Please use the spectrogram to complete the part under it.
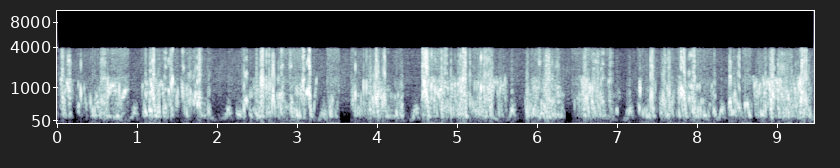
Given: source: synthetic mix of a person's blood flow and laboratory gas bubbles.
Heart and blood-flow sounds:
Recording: Doppler ultrasound of blood flow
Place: precordium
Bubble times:
0.00-0.90 s: bubbles
1.04-1.94 s: bubbles
2.22-3.24 s: bubbles
3.36-3.52 s: bubbles
3.66-4.35 s: bubbles
4.54-5.63 s: bubbles
5.83-6.35 s: bubbles
6.43-7.06 s: bubbles
7.24-8.26 s: bubbles
8.37-9.45 s: bubbles
From the record:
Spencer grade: 4 (maximum detectable bubble signal sounding continuously throughout systole and diastole of every cardiac period, and overriding the amplitude of the normal cardiac signals)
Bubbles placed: only in the low amplitude regions of the cardiac cycle

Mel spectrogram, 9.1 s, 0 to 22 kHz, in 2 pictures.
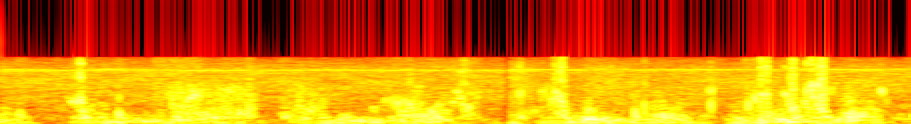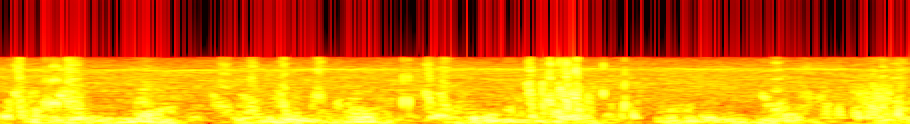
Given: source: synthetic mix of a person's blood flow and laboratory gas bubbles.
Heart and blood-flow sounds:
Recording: Doppler ultrasound of blood flow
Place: precordium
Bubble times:
0.08-0.14 s: bubbles
0.33-0.48 s: bubbles
0.56-0.64 s: bubbles
0.76-1.30 s: bubbles
1.39-1.63 s: bubbles
1.83-2.41 s: bubbles
2.56-2.88 s: bubbles
3.13-3.26 s: bubbles
3.52-3.60 s: bubbles
3.71-4.20 s: bubbles
4.39-4.45 s: bubbles
4.53-5.00 s: bubbles
5.60-6.07 s: bubbles
6.10-6.28 s: bubbles
6.43-6.89 s: bubbles
7.07-7.78 s: bubbles
8.35-9.11 s: bubbles
From the record:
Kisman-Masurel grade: 342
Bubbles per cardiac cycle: rolling drumbeat, 9 or more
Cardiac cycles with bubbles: 100%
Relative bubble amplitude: moderate (0.250 to 0.450)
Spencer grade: 3 (all of the cardiac periods contain showers or single bubble signals, but not dominating or overriding the cardiac motion signals)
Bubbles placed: only in the low amplitude regions of the cardiac cycle

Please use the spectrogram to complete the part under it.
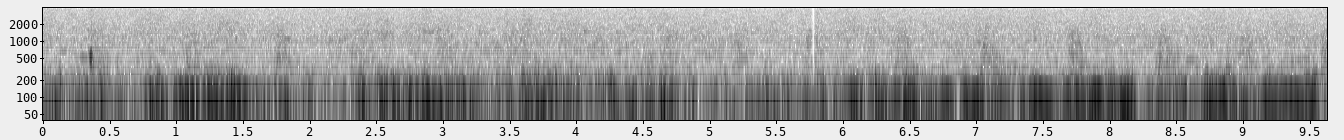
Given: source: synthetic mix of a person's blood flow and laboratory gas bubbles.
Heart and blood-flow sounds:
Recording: Doppler ultrasound of blood flow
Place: subclavian vein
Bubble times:
0.33-0.40 s: bubbles
From the record:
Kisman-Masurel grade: 113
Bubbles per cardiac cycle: 1 to 2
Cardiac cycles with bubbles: 1 to 10%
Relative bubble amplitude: loud (0.450 to 0.775)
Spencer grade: 1 (occasional bubble signal discernible with the cardiac motion signal, with majority of cardiac periods free of bubbles)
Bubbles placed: anywhere in the cardiac cycle

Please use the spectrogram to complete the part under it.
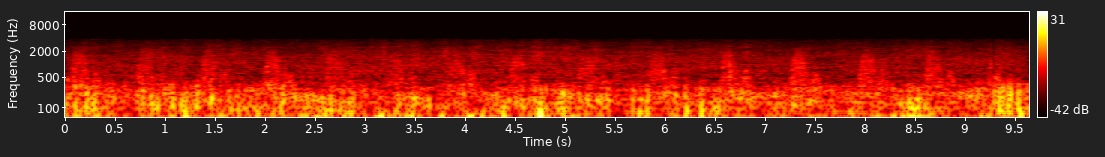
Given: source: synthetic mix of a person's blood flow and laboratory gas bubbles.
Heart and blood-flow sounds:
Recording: Doppler ultrasound of blood flow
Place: subclavian vein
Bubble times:
no bubbles
From the record:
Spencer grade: 0 (complete lack of bubble signals)

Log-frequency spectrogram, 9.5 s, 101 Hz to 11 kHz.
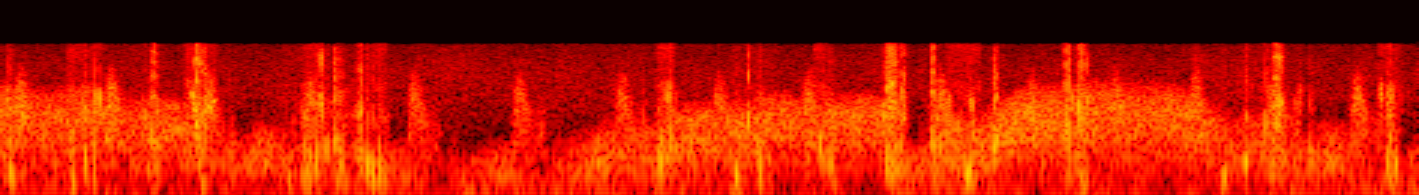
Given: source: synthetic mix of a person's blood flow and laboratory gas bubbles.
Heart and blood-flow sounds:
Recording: Doppler ultrasound of blood flow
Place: subclavian vein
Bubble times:
0.00-0.19 s: bubbles
0.45-0.71 s: bubbles
0.95-1.11 s: bubbles
1.24-1.46 s: bubbles
1.90-2.61 s: bubbles
4.37-4.52 s: bubbles
4.89-5.18 s: bubbles
5.43-5.61 s: bubbles
5.87-6.08 s: bubbles
6.18-6.55 s: bubbles
6.61-6.71 s: bubbles
6.94-7.00 s: bubbles
7.08-7.29 s: bubbles
8.14-8.21 s: bubbles
8.27-8.37 s: bubbles
8.42-8.70 s: bubbles
8.73-8.78 s: bubbles
9.19-9.37 s: bubbles
From the record:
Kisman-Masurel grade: 232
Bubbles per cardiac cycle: several, 3 to 8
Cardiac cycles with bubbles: 50 to 99%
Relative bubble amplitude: moderate (0.250 to 0.450)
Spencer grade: 3 (all of the cardiac periods contain showers or single bubble signals, but not dominating or overriding the cardiac motion signals)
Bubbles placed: anywhere in the cardiac cycle

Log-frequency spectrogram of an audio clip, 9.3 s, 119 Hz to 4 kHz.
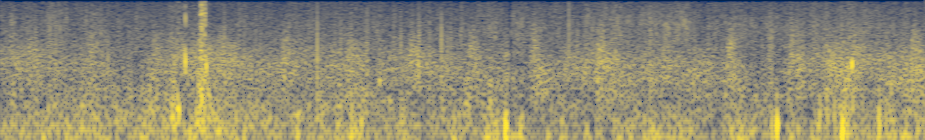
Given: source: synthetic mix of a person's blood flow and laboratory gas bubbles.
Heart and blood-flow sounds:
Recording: Doppler ultrasound of blood flow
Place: subclavian vein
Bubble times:
1.68-1.89 s: bubbles
1.95-2.12 s: bubbles
8.18-8.62 s: bubbles
From the record:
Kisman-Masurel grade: 222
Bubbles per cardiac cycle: several, 3 to 8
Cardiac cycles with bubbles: 10 to 50%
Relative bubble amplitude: moderate (0.250 to 0.450)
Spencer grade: 2 (many but less than half of the cardiac periods contain bubble signals, singularly or in groups)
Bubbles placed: anywhere in the cardiac cycle

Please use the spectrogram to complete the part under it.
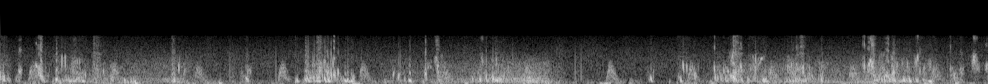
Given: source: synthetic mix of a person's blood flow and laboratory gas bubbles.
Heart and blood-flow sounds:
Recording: Doppler ultrasound of blood flow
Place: subclavian vein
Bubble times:
0.00-0.12 s: bubbles
0.14-0.23 s: bubbles
0.34-0.50 s: bubbles
0.53-1.15 s: bubbles
1.69-1.89 s: bubbles
2.39-2.53 s: bubbles
2.95-3.57 s: bubbles
3.90-4.15 s: bubbles
4.22-4.43 s: bubbles
4.64-5.11 s: bubbles
6.46-6.57 s: bubbles
6.76-6.99 s: bubbles
7.14-7.70 s: bubbles
7.83-8.26 s: bubbles
8.62-9.37 s: bubbles
9.50-9.65 s: bubbles
9.70-9.88 s: bubbles
From the record:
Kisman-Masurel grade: 233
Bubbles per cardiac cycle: several, 3 to 8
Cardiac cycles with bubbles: 50 to 99%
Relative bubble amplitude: loud (0.450 to 0.775)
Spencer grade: 3 (all of the cardiac periods contain showers or single bubble signals, but not dominating or overriding the cardiac motion signals)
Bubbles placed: anywhere in the cardiac cycle

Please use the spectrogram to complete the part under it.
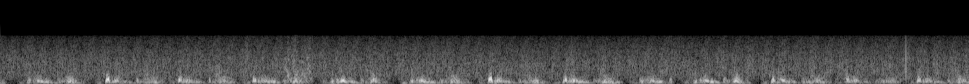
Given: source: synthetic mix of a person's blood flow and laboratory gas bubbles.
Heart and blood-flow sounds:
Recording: Doppler ultrasound of blood flow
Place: precordium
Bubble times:
2.83-3.14 s: bubbles
3.38-3.43 s: bubbles
From the record:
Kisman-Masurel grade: 111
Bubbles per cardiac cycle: 1 to 2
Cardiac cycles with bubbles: 1 to 10%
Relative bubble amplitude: barely perceptible (0.100 to 0.250)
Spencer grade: 1 (occasional bubble signal discernible with the cardiac motion signal, with majority of cardiac periods free of bubbles)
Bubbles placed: anywhere in the cardiac cycle

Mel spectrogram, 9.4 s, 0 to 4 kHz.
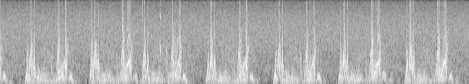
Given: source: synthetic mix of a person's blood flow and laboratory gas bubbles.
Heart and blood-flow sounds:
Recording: Doppler ultrasound of blood flow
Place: precordium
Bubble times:
3.16-3.25 s: bubbles
3.35-3.61 s: bubbles
From the record:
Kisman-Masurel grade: 212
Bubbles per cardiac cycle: several, 3 to 8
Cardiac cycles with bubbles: 1 to 10%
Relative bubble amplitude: moderate (0.250 to 0.450)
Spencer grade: 1 (occasional bubble signal discernible with the cardiac motion signal, with majority of cardiac periods free of bubbles)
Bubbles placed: anywhere in the cardiac cycle

